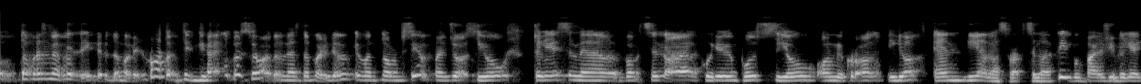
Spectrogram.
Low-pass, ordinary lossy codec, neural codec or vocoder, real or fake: 7.2 kHz; Opus, 32 kbps; codec, 16 kHz, 1 kbps, FreqCodec, larger model; fake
